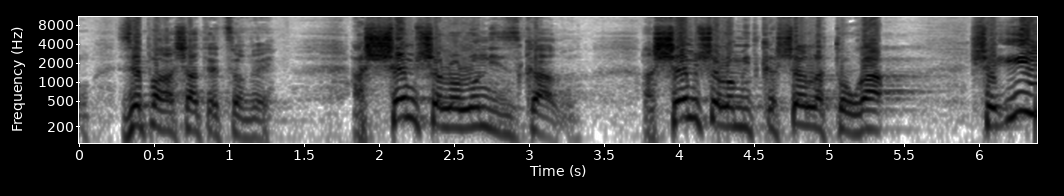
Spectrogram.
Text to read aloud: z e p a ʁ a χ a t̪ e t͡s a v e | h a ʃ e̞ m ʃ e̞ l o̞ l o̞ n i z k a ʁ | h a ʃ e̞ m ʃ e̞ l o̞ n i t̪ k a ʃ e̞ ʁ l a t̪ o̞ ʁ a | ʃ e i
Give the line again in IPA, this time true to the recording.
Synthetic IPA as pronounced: z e p a ʁ a ʃ a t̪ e t͡s a v e | h a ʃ e̞ m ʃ e̞ l o̞ l o̞ n i z k a ʁ | h a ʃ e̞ m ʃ e̞ l o̞ m i t̪ k a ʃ e̞ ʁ l a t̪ o̞ ʁ a | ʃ e i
